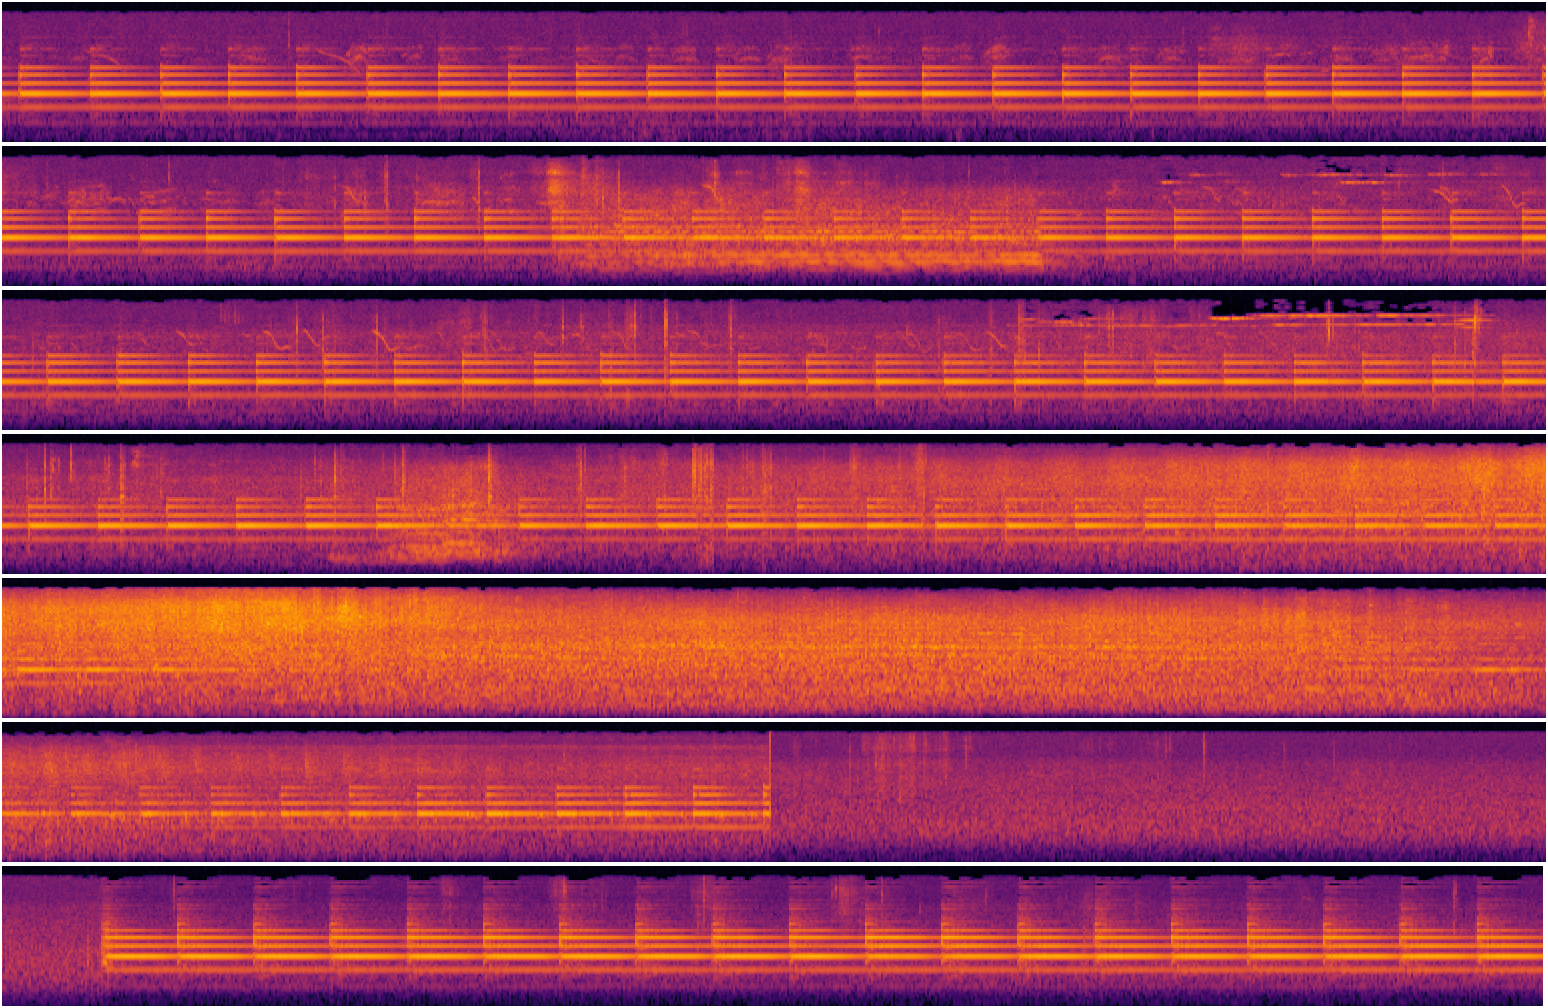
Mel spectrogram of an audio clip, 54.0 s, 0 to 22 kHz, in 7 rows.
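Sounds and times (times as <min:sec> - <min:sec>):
level crossing bell ringing: 0:00.0 - 0:32.0, 0:38.2 - 0:42.5, 0:46.8 - 0:54.0
approaching train: 0:00.0 - 0:54.0
steam locomotive whistle: 0:10.4 - 0:13.2, 0:24.8 - 0:26.1.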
